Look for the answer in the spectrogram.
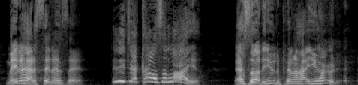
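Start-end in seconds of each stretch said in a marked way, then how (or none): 1.5-2.7 much higher, indignant question; mock offended. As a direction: squeak out the offence. Mocking offended listeners.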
